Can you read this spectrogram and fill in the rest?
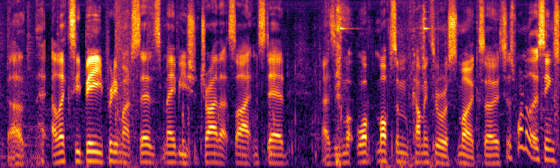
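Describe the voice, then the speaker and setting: A man's voice: medium pitch, a little hiss or hum. A man giving chatty color commentary, hedging his analysis with "I mean" and "look".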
